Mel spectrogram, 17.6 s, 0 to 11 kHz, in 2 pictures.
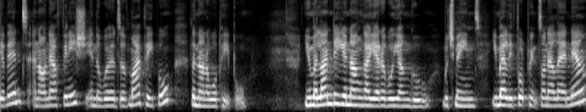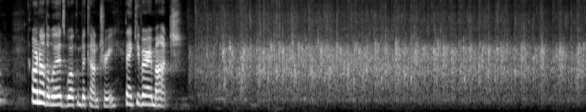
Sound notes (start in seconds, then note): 4.6 speaking in Ngunnawal language; 11.6 audience applauding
